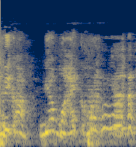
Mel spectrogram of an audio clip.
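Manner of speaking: put-on high, laughing, protesting blurt of a young voice.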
